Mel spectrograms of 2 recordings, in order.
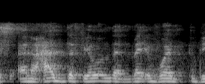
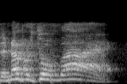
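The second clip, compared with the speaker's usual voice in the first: high, screaming wrestling-ring shout; 7 semitones higher than usual. Retelling what a wrestler shouted in the ring: imitating someone screaming.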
